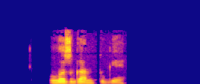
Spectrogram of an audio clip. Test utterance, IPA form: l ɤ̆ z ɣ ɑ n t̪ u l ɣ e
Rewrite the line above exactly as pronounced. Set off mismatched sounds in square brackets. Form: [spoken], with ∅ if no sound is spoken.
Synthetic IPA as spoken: l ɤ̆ [ʒ] ɣ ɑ n t̪ u [∅] ɣ e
